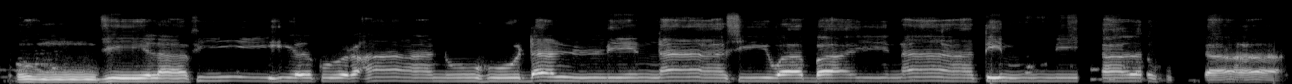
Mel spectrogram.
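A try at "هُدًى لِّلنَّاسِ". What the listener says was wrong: Nah, sekarang dari linnas. Linnasnya ditahan dulu ya, Prof ya, lebih lama. Hudal linnas.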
